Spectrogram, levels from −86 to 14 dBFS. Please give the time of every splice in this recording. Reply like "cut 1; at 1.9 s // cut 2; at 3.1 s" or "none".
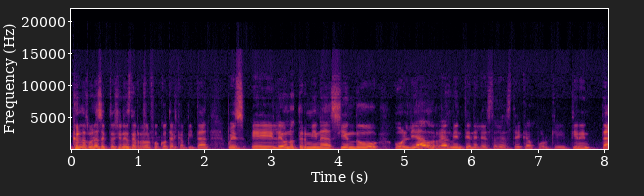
none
